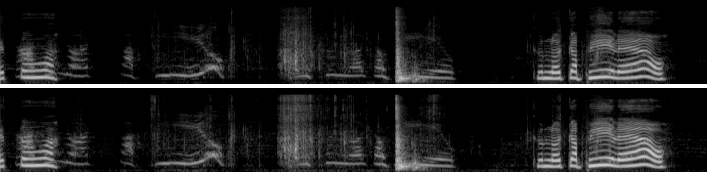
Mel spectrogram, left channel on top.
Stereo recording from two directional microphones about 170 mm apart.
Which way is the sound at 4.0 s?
50° right (ahead or behind).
